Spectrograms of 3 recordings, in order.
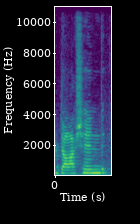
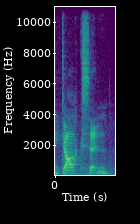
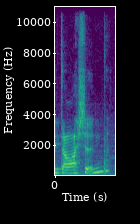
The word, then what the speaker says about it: dachshund: Um, I will never say dachshund. It's just not It's not correct. It's spelled dashed and I will always say dashed.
